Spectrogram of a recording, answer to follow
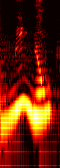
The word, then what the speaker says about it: mignon: que todo mundo acerta a pronúncia da palavra mignon não é ninguém Desligue no eu pelo menos nunca houve e essa é uma das regras de pronúncia do francês o GN tem som de NH dinheiro em francês por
